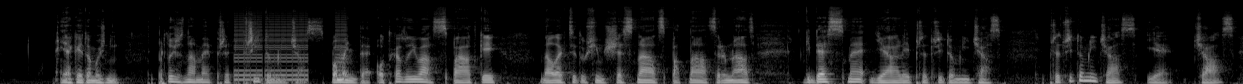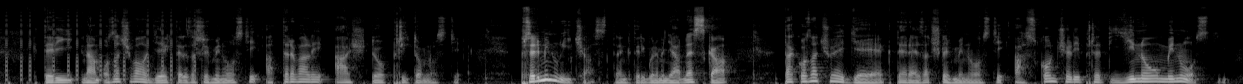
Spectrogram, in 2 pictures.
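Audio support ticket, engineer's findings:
GSM phone buzz, 2.34 to 3.47 s, ending just before "odkazuji vás zpátky na". A nearby 2G handset moving data, its 217 Hz transmit bursts rectified in the audio circuit. Raspy 217 Hz buzz with many harmonics, about 6 dB below the speech, unrelated to it.

GSM signalling bursts, 12.49 to 14.39 s, between "čas je čas" and "v minulosti a trvaly". A nearby 2G handset sending only short groups of 217 Hz bursts, rectified by the audio circuit. Galloping dit-dit-dit of brief buzzes, roughly 5 dB below the speech.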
